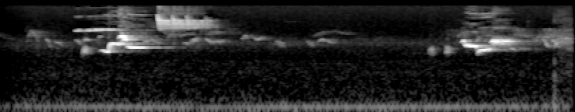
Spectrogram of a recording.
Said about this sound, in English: You're hearing the song of the wood thrush. It's a migratory bird that makes it home throughout North America, and many of those birds breed here in Wisconsin.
